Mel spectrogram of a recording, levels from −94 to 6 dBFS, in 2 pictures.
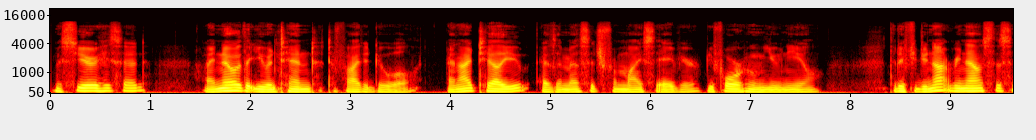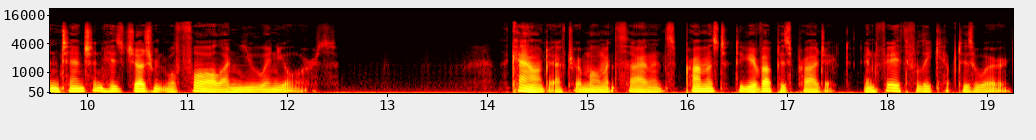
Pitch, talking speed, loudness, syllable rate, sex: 105 Hz, 185 wpm, -20 LUFS, 5.1 syllables/s, male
